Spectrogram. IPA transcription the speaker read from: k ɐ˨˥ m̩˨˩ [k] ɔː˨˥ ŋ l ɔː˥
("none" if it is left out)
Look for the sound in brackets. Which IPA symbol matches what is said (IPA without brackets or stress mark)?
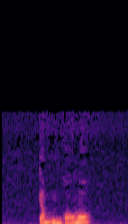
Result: k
